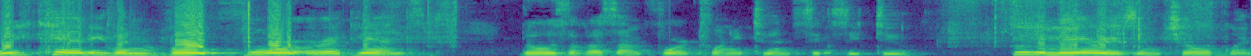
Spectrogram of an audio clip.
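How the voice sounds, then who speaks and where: Speaking at a moderate pace, a woman keeps a fairly high pitch and fairly even intonation. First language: Navajo. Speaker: rancher giving public testimony. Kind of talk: public hearing testimony. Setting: county board hearing room.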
